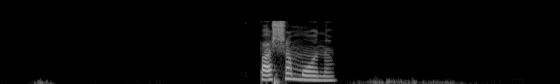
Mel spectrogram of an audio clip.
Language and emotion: Russian, neutral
